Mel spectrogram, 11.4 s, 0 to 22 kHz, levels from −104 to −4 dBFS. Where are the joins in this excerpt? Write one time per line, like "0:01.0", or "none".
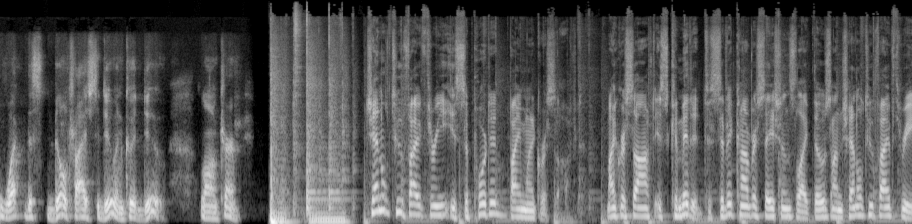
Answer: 0:03.2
